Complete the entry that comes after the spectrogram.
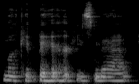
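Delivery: plain reading voice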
